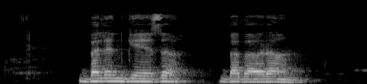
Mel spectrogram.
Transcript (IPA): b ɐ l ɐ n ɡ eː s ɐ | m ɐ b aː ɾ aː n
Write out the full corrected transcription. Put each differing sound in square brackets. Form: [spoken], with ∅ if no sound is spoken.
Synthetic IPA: b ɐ l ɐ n ɡ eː [z] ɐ | [b] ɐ b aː ɾ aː n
